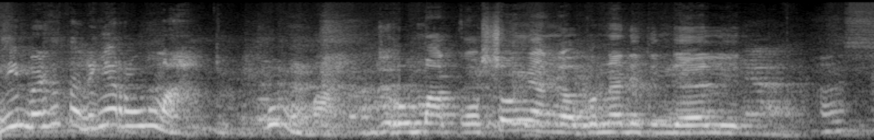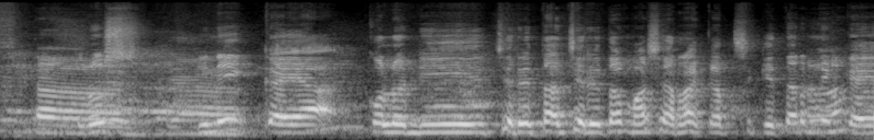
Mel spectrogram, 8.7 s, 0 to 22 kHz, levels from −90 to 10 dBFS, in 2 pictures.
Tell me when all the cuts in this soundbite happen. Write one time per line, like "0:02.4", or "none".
none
